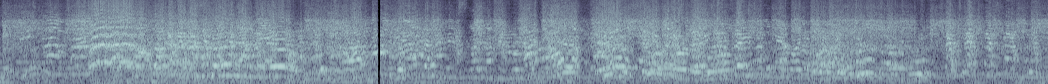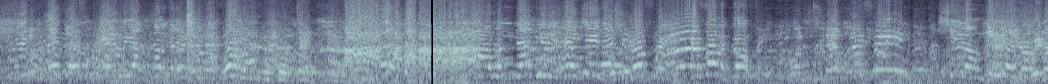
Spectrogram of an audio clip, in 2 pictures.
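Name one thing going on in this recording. Several men and women talk over one another close by.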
